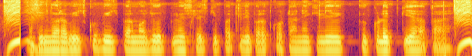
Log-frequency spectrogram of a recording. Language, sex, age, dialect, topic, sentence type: Hindi, male, 18-24, Awadhi Bundeli, agriculture, statement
